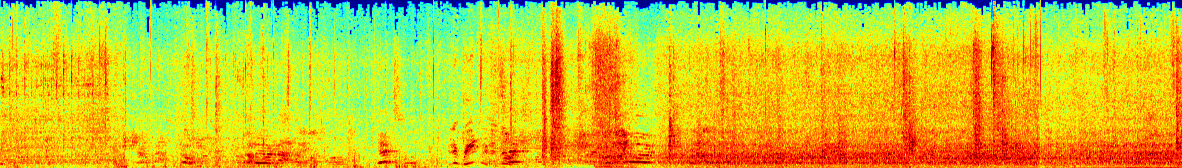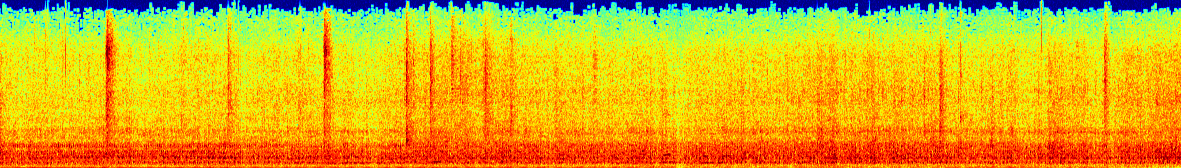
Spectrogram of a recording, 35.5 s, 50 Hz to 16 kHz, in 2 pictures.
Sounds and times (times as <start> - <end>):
Truck: 0.0 - 35.4
Speech: 1.8 - 10.9, 22.4 - 25.2, 27.2 - 29.0.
